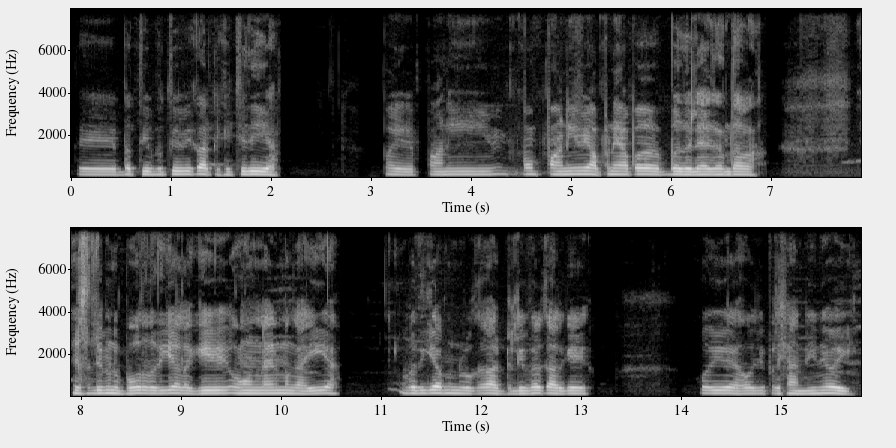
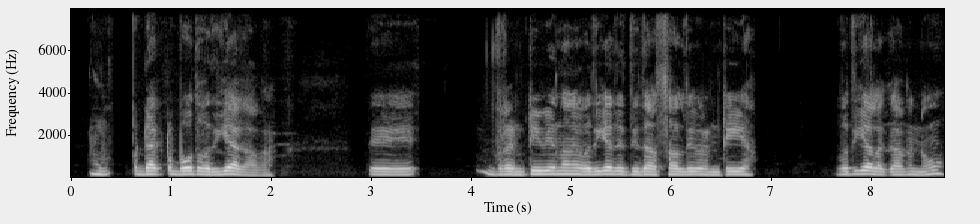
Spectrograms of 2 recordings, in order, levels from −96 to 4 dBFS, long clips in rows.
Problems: background sounds at intervals, background conversations at intervals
